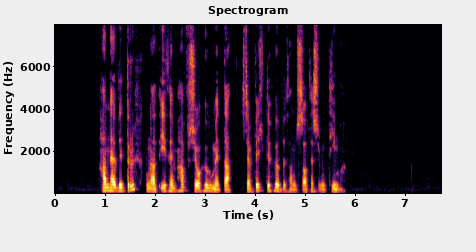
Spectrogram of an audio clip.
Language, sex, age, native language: Icelandic, male, 30-39, Icelandic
